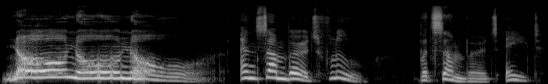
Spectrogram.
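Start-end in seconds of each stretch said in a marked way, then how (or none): 0.0-2.1 loud, high holler; long shouted no's, falling off; calling out. A narrator's reading. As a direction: shoo the birds with a yell. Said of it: "He called out".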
